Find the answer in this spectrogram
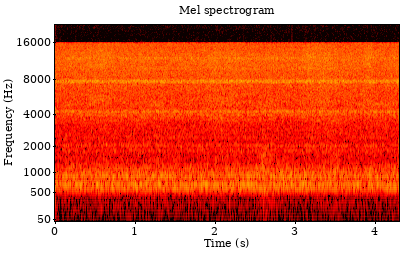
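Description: Steady, even hiss with no distinct events: room tone and recording noise.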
